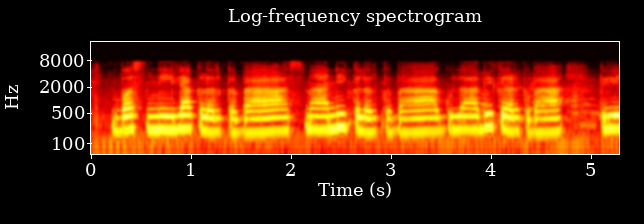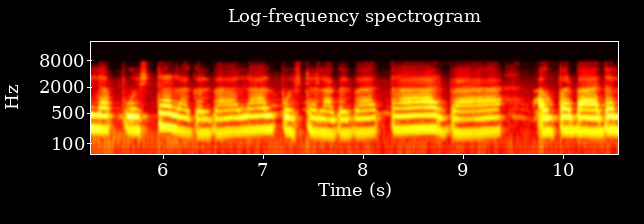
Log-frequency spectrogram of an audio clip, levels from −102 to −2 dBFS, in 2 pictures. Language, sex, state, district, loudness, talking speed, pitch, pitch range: Bhojpuri, female, Uttar Pradesh, Deoria, -22 LUFS, 155 wpm, 205 Hz, 195-220 Hz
